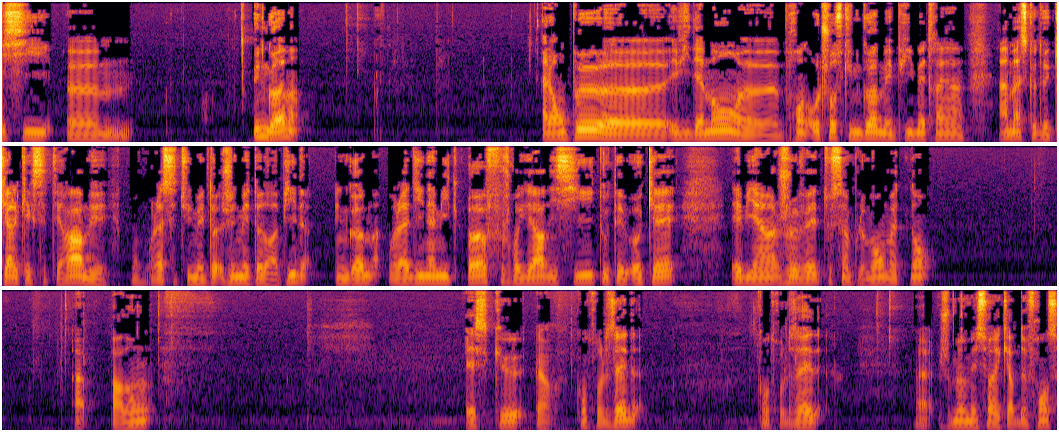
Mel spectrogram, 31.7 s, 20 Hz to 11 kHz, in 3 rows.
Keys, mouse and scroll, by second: 3.5 click, 6.9-8.1 drag, 10.2-10.6 scroll down 1, 12.6-14.5 scroll down 1, 14.5-15.8 scroll down 1, 15.8-16.8 scroll up 1, 18.4 click, 22.7 click, 27.0 ctrl+z, 28.7 ctrl+z, 29.9 click, 30.7 click.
